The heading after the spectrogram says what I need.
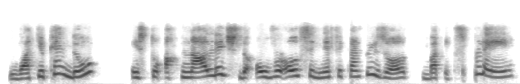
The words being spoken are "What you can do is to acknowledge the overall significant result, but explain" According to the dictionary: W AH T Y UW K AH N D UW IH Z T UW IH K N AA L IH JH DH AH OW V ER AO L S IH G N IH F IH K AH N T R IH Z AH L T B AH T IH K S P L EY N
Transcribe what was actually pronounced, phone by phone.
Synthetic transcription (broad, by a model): W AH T Y UW K AH N D UW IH S T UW IH K N AA L IH JH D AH OW V ER AO L S IH G N IH F IH K AH N T R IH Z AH L T B AH T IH K S P L EY N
